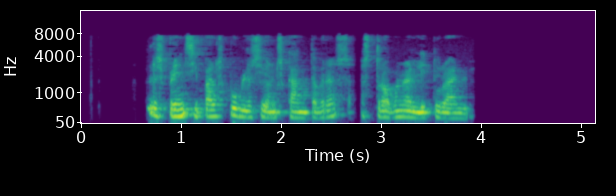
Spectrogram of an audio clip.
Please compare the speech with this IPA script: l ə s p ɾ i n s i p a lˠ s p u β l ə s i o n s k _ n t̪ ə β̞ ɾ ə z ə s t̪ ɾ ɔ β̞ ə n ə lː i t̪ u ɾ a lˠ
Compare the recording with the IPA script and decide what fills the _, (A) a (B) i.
A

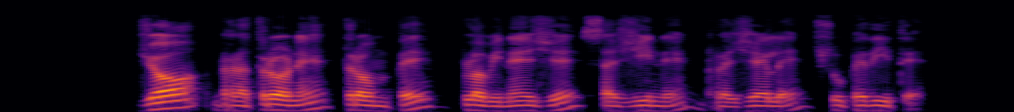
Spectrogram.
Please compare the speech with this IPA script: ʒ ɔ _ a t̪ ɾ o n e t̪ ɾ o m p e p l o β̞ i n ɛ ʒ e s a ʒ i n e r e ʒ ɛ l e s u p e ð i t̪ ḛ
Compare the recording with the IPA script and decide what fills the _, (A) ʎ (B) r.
B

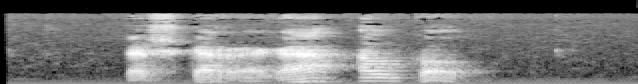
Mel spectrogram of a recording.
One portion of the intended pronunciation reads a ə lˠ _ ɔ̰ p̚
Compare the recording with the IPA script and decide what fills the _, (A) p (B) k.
B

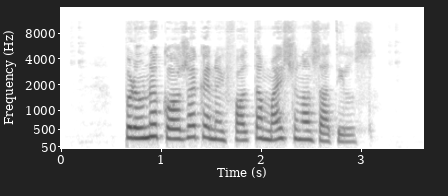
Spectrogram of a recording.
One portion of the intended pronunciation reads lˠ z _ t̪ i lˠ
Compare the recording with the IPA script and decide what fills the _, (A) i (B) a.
B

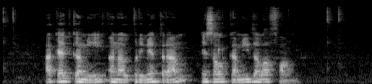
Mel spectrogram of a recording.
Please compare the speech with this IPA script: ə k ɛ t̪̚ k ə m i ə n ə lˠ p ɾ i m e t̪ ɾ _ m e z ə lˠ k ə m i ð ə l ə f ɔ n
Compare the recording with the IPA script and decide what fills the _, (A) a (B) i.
A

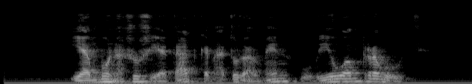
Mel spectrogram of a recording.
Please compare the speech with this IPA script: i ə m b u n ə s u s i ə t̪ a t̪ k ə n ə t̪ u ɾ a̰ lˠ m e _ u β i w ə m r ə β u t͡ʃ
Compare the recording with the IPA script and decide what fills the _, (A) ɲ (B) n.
B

